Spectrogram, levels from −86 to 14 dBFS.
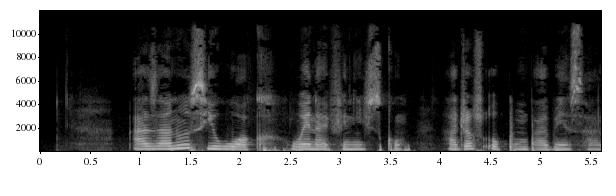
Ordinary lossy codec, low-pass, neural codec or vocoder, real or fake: MP3, 48 kbps; 10.8 kHz; none; real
